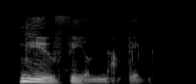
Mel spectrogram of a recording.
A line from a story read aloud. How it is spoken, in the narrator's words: he hisses into her face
